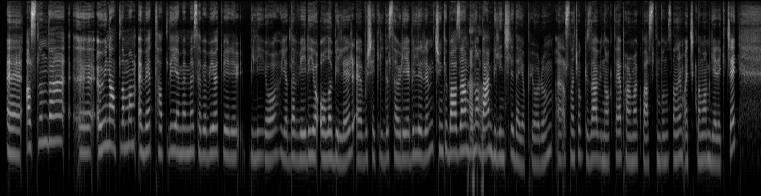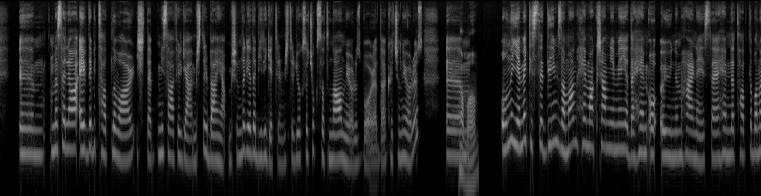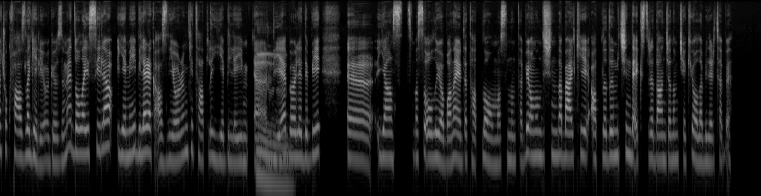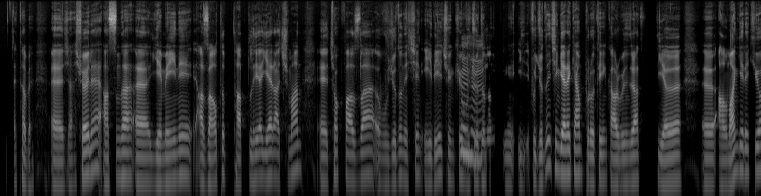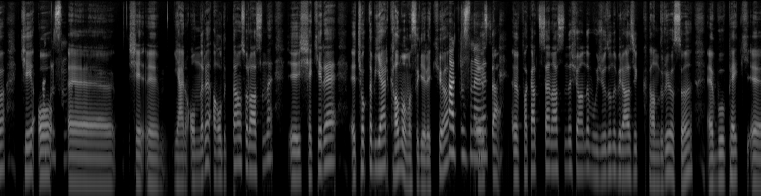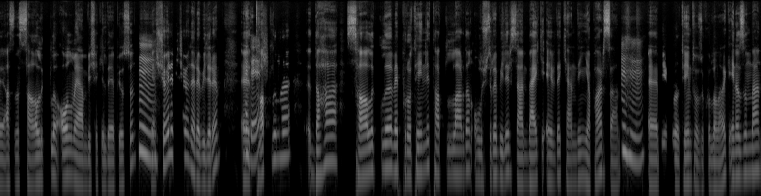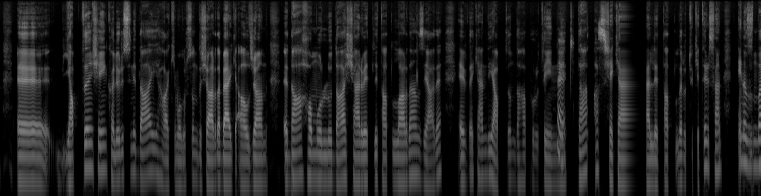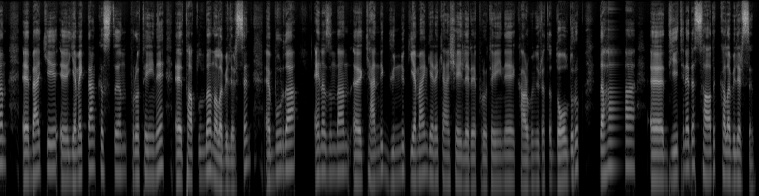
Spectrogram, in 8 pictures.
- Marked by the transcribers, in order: other background noise; tapping; distorted speech
- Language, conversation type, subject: Turkish, advice, Sağlıklı bir yemek planı yapıyorum ama uygularken kararsız kalıyorum; bunu nasıl aşabilirim?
